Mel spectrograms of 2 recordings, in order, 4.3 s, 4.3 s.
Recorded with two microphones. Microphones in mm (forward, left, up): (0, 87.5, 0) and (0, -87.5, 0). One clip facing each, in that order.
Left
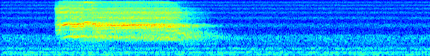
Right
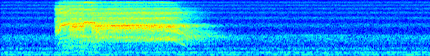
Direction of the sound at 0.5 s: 65° right (ahead or behind).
